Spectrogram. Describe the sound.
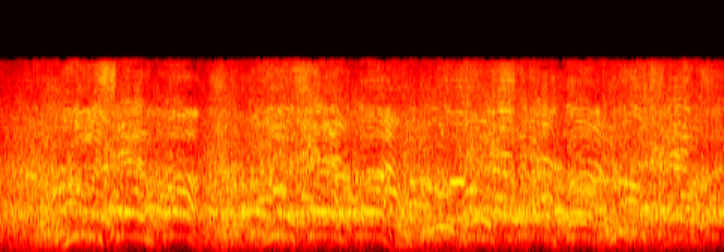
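A massive protest crowd in Kiev's central Independence Square, Ukraine, waving flags, singing national songs and shouting an opposition leader's name, shouts and roars continuously, countless overlapping voices forming a loud, dense wall of chanting and yelling that barely dips for the whole stretch.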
